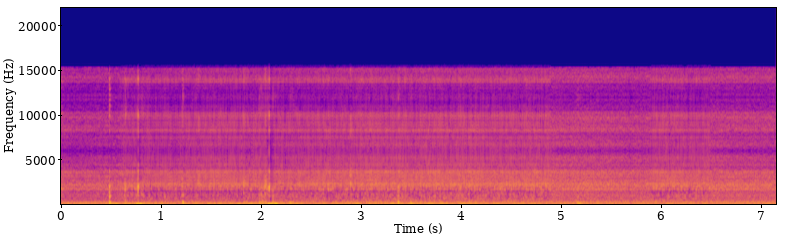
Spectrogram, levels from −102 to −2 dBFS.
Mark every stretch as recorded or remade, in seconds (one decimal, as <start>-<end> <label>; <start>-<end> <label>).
0.0-0.6 recorded; 0.6-4.9 remade; 4.9-5.9 recorded; 5.9-6.5 remade; 6.5-7.2 recorded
